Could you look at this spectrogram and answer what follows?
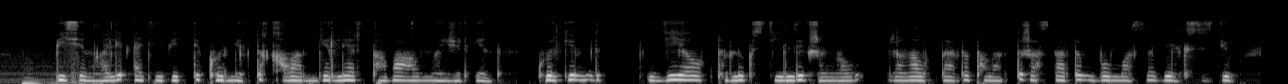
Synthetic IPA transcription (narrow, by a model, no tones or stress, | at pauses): b̥ejse̞ɴʁɑlijʔæd̪e̞bje̞t̪ːɪkʲʰɵɾne̞kt̪ɪqʰɑlˠɑmɡʲe̞ɾle̞ɾt̪ʰɑbɑːlˠmɑjʒʏɾɡʲe̞n | kʲʰɵɾkʲe̞md̪ɪk̚ | ijd̪ʲe̞jalˠəq̚t̪ʰʏɾlɪkɪ̥st̪ijld̪ɪk | ʒɑɴɑlˠəq̚t̪ɑɾd̪ət̪ʰɑlˠɑt̪ːəʒɑst̪ɑɾd̪əɴbo̞lˠmɑsəbe̞lɡʲɪ̥sɪzd̪e̞w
